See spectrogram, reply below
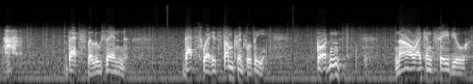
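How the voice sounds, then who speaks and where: Low, slow, commanding mind reader. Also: male voice. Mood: focused, urgent. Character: commanding mysterious male mind reader, intensely focused. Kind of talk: 1940s radio drama acting. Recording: muffled, hissy old radio broadcast.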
